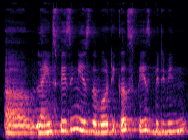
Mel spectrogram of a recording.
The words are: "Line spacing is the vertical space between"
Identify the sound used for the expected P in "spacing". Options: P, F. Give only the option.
P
